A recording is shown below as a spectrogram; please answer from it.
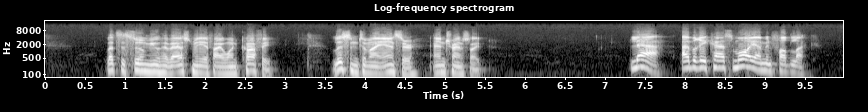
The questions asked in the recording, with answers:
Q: Listen to my answer and translate. لا, أبغي كاس موية من فضلك.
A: No, I want a glass of water, please.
